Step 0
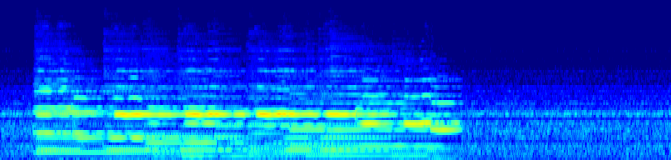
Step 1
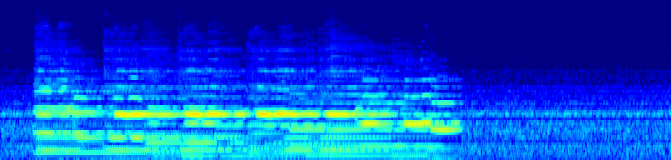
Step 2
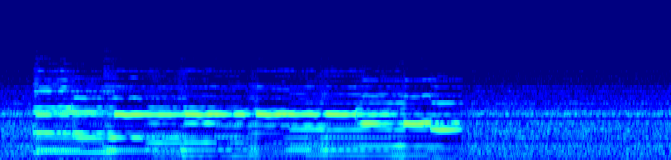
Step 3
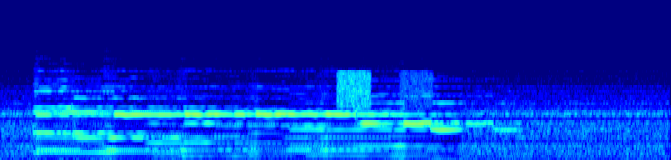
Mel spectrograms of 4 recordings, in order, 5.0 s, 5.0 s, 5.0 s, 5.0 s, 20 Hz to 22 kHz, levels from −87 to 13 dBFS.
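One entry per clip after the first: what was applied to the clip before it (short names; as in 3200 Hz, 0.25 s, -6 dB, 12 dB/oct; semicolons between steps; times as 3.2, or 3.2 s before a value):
nothing audible
compressor 3:1, threshold -38 dBFS, peak gain reduction 12.5 dB; air absorption 180 m; gain -1.5 dB
painted sound noise, 2.52–2.78, 1400–3500 Hz -43 dBFS; echo 0.469 s -12.5 dB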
